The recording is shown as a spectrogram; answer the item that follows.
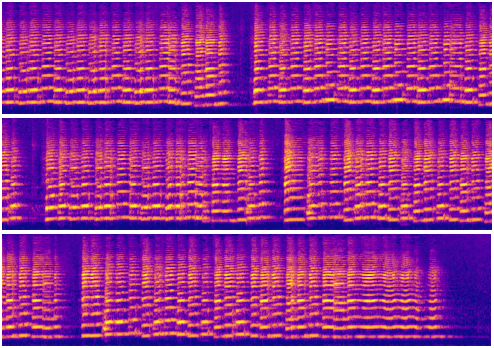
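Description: Solo saxophone playing a huapango melody in quick runs of notes, in five phrases with short breaths between them, the last ending on a long held note.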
